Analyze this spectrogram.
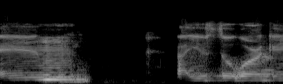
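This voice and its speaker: A man speaks very slowly in a Spanish accent with monotone, flat intonation. Room echo is audible. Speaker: student. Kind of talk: role-play job interview. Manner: halting.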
